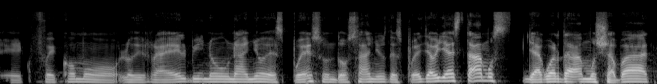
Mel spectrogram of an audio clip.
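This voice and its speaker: A man's voice: mid-range voice, normal speed, dry recording, studio quality. A Colombian man in his fifties with a Bogotá accent, a pastor telling his testimony animatedly in an interview. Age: 50s. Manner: lively animated storytelling, acting out quoted voices. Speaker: guest pastor. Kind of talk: storytelling testimony.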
